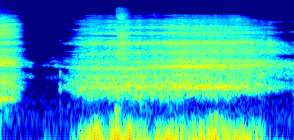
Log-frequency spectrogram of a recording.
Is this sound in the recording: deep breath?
yes

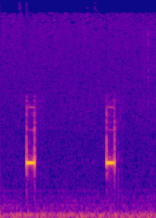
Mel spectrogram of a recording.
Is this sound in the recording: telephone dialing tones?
yes

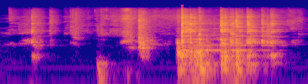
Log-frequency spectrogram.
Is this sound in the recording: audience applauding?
no

